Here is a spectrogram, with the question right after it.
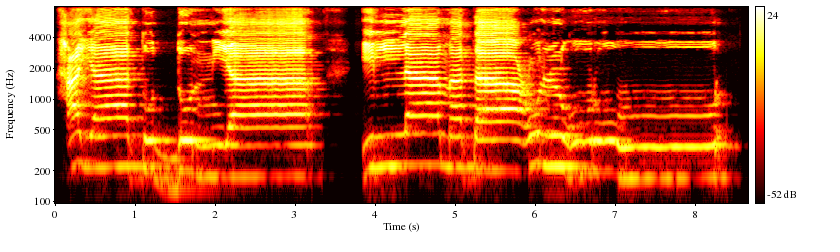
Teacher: اس کے بعد جو واو دیکھ رہے ہیں یہ واو خالی ہے یعنی اس کے اوپر کوئی حرکت نہیں ہے تو اس کو ہم ادا بھی نہیں کریں گے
